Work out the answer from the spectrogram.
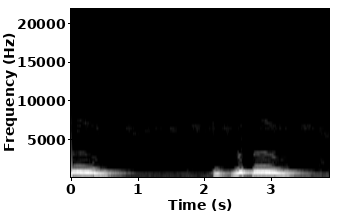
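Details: Local Indonesian spotted dove, a prolific caller, used to stir young doves into calling: a soft opening coo fades out. After a silence comes a stuttering, rising lead-in and then a long, drawn, falling coo. Background otherwise quiet.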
